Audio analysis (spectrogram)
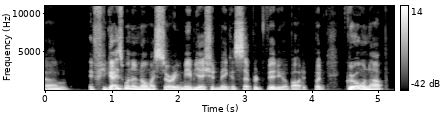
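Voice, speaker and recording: A man's voice: mid-range voice, lively intonation, brisk, vocal fry. A man hosting a movie reaction, chatting casually and rambling through personal stories, a native Portuguese speaker talking in English. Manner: chatty, rambling, laughs often. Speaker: reaction channel host.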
